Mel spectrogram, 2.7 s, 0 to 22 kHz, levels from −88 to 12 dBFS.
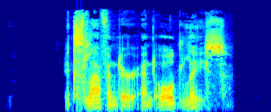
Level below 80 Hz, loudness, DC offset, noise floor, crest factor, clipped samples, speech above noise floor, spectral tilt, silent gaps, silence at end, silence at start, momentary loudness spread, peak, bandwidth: -58 dBFS; -17 LUFS; under 0.1%; -78 dBFS; 20 dB; under 0.1%; 59 dB; -1 dB/octave; none; 0.4 s; 0.65 s; 9 LU; 0 dBFS; 16.5 kHz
